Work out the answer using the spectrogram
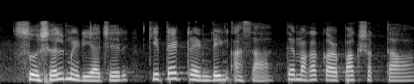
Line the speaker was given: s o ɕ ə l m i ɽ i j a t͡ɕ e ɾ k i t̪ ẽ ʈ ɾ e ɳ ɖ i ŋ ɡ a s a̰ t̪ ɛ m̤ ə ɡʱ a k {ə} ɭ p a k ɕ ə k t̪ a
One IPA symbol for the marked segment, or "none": ə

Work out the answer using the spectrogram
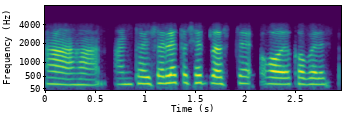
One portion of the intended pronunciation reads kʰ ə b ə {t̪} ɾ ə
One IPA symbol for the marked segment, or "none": none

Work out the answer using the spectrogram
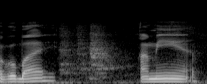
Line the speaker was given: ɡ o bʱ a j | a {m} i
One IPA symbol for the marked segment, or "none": m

